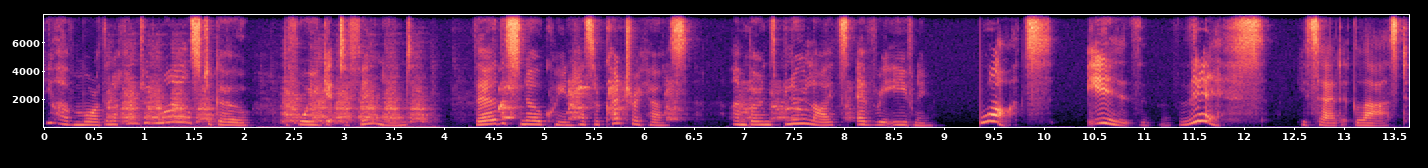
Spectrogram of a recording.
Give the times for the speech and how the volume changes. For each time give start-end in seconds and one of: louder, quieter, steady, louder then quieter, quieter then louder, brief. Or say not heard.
0.0-13.6 steady.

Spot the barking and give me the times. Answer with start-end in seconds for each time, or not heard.
0.6-8.1.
